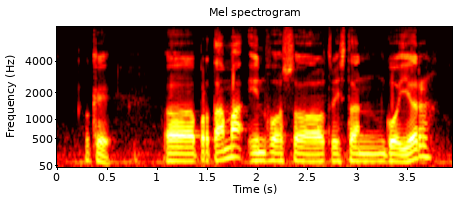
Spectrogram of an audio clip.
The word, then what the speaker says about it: Gooijer: Pertama info soal Tristan Goyer, benar ya gue bacanya? Goyer. Tadi itu. Hoyer. Hoyer. Ada kumurnya dikit gitu.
